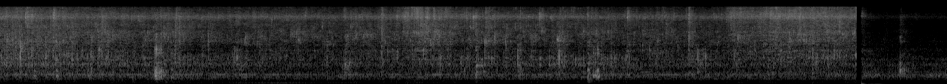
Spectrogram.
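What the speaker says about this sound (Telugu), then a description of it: "ఒక చిన్న ఉల్లిపాయ వేసుకోవాలి." Small chopped onion frying in oil for a Rayalaseema-style curry, a steady hissing sizzle with faint stirring taps, near and continuous, dropping off suddenly near the end.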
